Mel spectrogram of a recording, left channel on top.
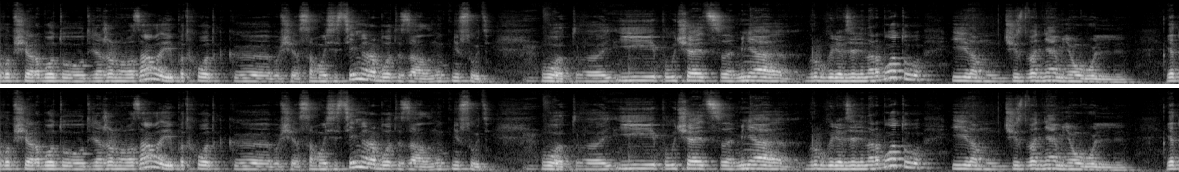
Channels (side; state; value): both; identical; correlation 1.00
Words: вообще работу тренажерного зала и подход к вообще самой системе работы зала, но это не суть. Вот. И получается, меня, грубо говоря, взяли на работу, и там через 2 дня меня уволили. Я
